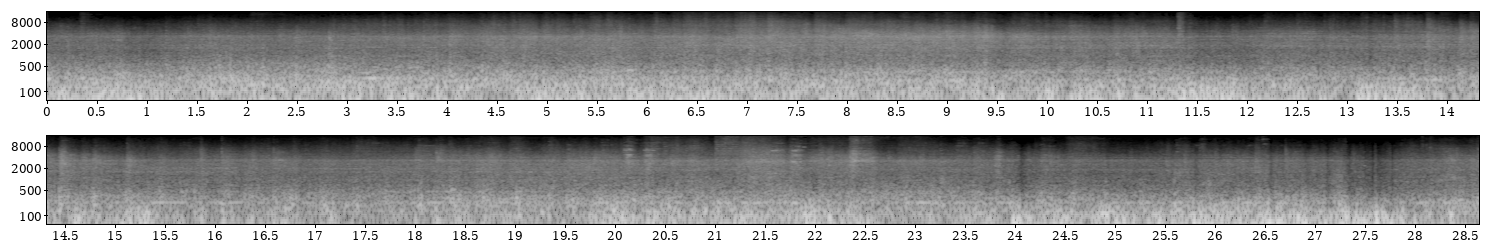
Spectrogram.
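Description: Freight cars of a long CSX train rolling past at track side: a steady noise of steel wheels on rail, broken by an occasional sharp clack.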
